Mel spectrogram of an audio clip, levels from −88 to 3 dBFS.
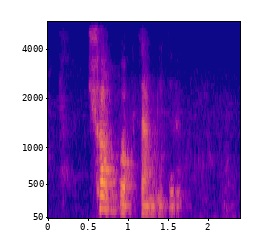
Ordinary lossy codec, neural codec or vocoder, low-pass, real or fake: Opus, 16 kbps; codec, 44.1 kHz, 3.4 kbps, Pupu-Codec; 5.4 kHz; fake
